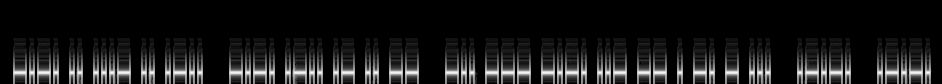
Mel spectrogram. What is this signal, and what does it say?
Morse code, heard as a keyed tone, about 30 wpm, 550 Hz. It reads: CIVIL CLAIM DOCUMENTS <AR> <AR>
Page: news headlines in morse code at 30 wpm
